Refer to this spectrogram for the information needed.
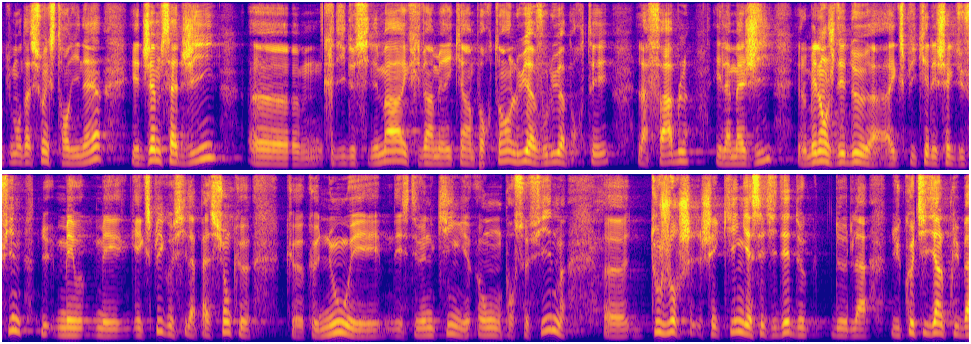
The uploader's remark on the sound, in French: je vous propose d'écouter cette conférence si vous n'avez pas pu y assister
